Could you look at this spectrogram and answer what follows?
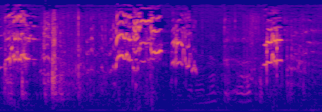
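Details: Rainbow lorikeets, hundreds strong, in Lane Cove National Park give short, loud, grating screeches in three sharp bursts, separated by quieter chatter and a soft human voice.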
